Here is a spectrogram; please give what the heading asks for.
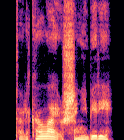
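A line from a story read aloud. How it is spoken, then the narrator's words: Weak whisper. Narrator (Russian): слабо прошептал он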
